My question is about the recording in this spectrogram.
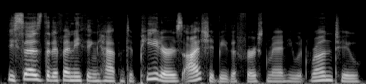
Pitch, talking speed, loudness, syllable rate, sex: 170 Hz, 295 wpm, -19 LUFS, 6.4 syllables/s, female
